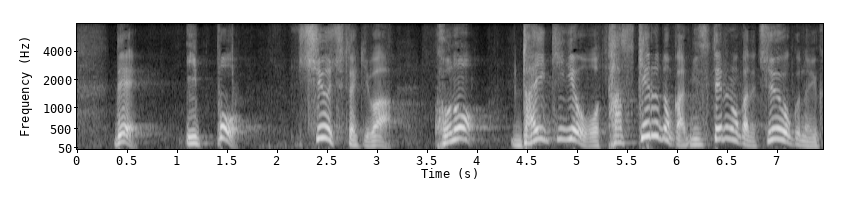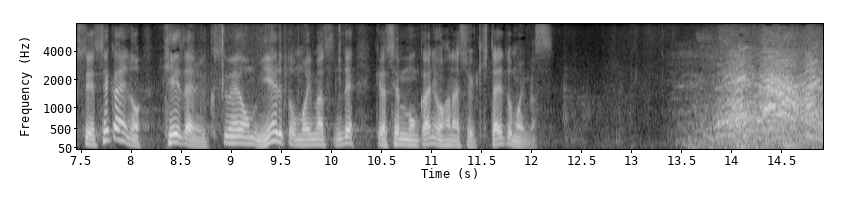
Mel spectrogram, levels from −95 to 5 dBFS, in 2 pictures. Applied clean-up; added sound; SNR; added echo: none; none; none; none.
